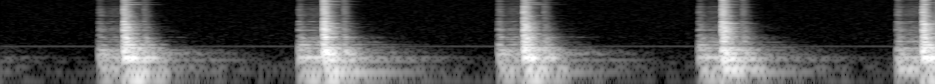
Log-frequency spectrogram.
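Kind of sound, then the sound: household object, clock ticking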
